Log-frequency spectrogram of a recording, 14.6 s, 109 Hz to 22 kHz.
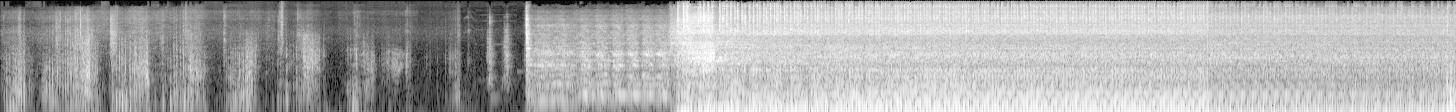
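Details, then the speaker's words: GMC Yukon XL V8 with 6L80E transmission, first start after torque converter swap and refill; starter whirs, then idle with fast, even puffing tick from a driver-side exhaust manifold gasket at the Y-pipe not sealed: exhaust manifold leak. "Well, looks like they didn't get the one exhaust gasket quite sealed up on the driver side of the manifold there where it goes in the manifold the Y pipe."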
